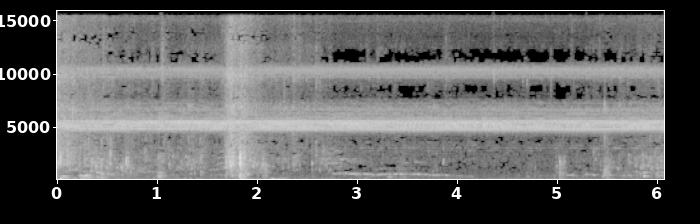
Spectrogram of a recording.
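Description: Water scooped and poured from a plastic dipper, trickling and splashing into a plastic bucket, with a sharp knock about two seconds in. A steady high-pitched hum runs underneath.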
